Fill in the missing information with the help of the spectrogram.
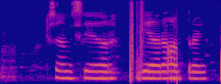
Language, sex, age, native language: Icelandic, male, 10, Icelandic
